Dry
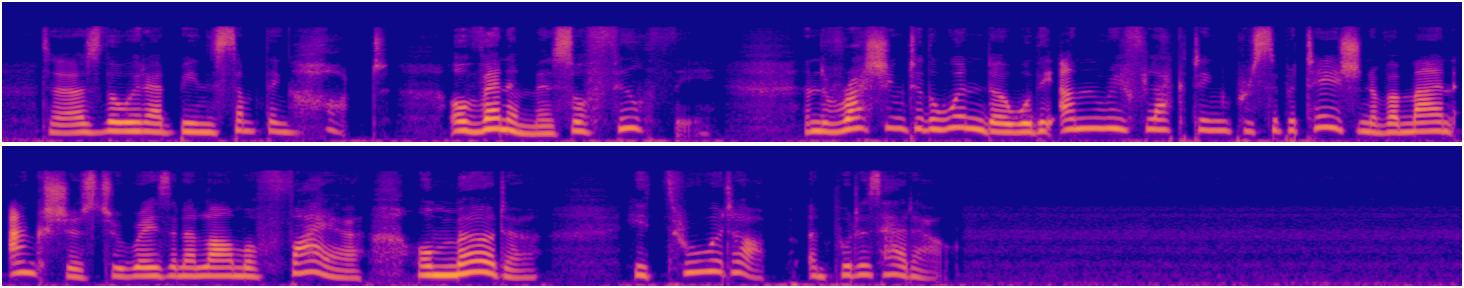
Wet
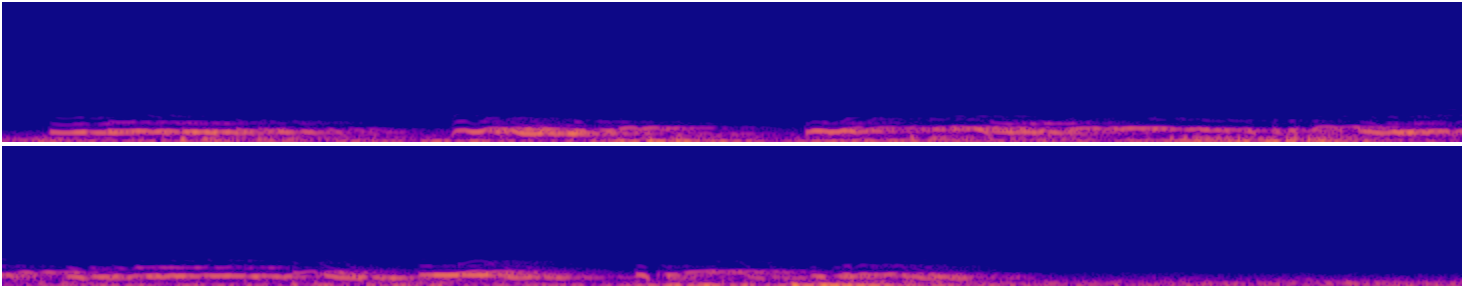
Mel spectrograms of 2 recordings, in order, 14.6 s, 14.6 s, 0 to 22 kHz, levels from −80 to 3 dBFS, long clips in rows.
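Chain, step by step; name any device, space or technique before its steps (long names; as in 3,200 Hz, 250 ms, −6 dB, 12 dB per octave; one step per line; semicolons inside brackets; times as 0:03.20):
club heard from the street (brickwall limiter −14 dBFS, peak gain reduction 10.5 dB; low-pass filter 130 Hz 24 dB per octave; convolution reverb RT60 1.1 s, pre-delay 104 ms, DRR −1 dB)
level +6.5 dB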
